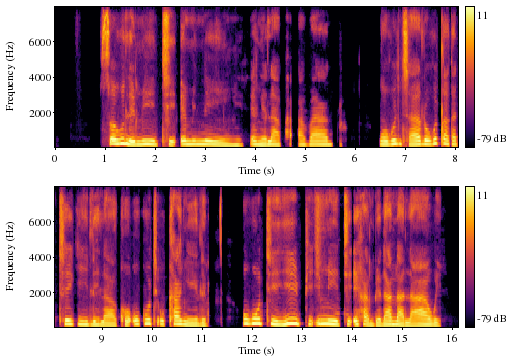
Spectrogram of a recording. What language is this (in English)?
North Ndebele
